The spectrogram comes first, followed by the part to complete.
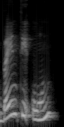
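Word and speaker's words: veintiún: далі бе ун аніш дивимось тут наголос на у тому що ми пам'ятаємо що якщо ене ми переходимо на один склад назад і буде наголос туди і якщо ми не поставимо тут наголос буде читатись неправильно то ми кажемо бенти ун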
